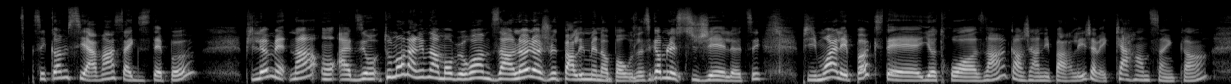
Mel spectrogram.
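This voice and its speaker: This woman's voice sits at a fairly high pitch and swings very widely up and down. She talks at a very fast pace. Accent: Quebec. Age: 40s. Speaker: TV host, author and actress. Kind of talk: interview. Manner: halting.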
